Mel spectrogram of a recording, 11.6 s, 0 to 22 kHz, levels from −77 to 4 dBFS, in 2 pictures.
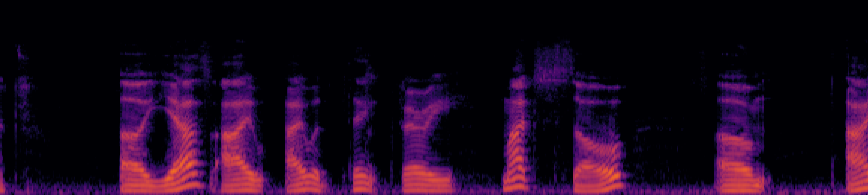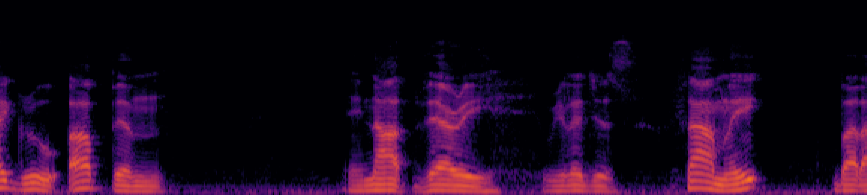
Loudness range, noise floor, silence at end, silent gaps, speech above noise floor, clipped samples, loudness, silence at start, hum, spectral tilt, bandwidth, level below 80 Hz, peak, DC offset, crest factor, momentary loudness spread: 2 LU; -59 dBFS; 0 s; none; 29 dB; under 0.1%; -31 LUFS; 0 s; none; -7 dB/octave; 10.5 kHz; -56 dBFS; -12 dBFS; under 0.1%; 18 dB; 13 LU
